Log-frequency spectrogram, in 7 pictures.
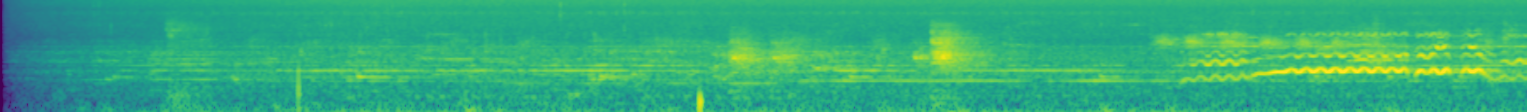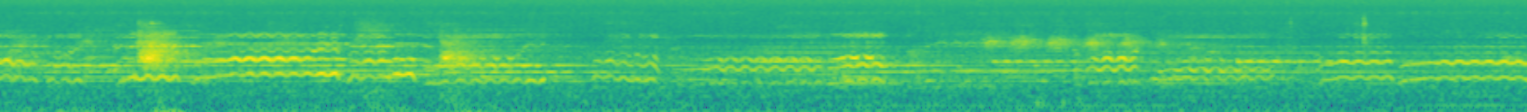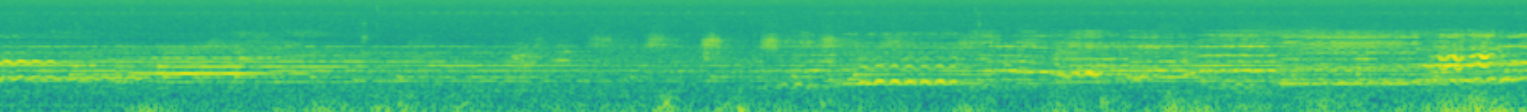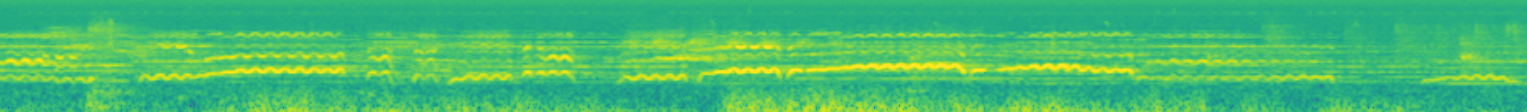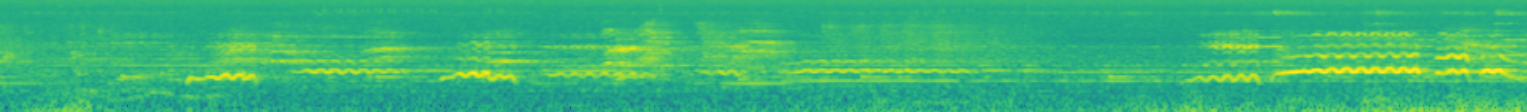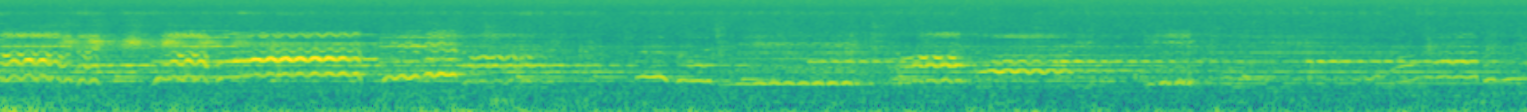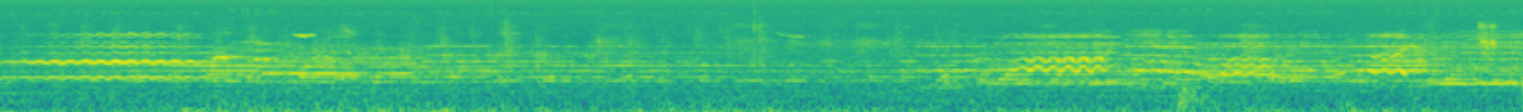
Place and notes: Gruta, Lithuania
in the park of soviet sculptures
